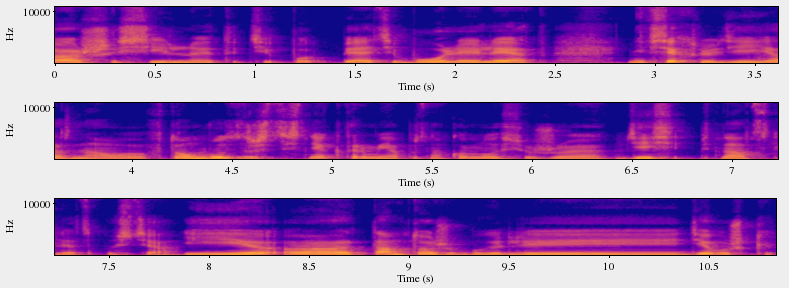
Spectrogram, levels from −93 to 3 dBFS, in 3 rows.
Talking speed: 160 wpm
